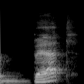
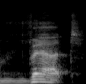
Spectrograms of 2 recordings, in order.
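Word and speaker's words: בית: with what they represent the second letter of the alphabet can be pronounced either bet or vet and uh that letter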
